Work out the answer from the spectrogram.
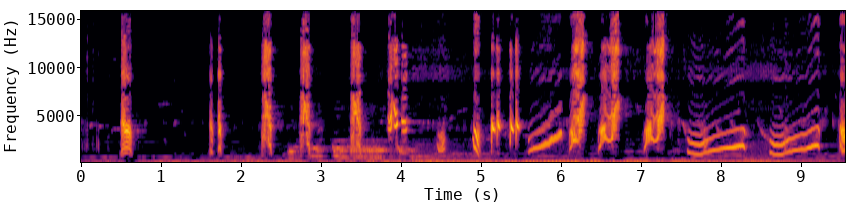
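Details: Long-tailed shrike in lively 'gacor' song, rich in mimicked fill-in phrases, used as a master recording for training caged birds: sharp clicks and chips, then rising whistled slurs and paired looping whistles, over a low hum.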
